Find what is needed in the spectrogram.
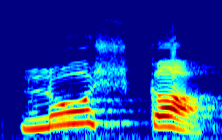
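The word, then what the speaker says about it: ложка: Loshka. Why Loshka? Because again there is a voiced consonant coming before the voiceless consonant. So, what happens is this voiced consonant will be pronounced as its voiceless counterpart, which is sh.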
